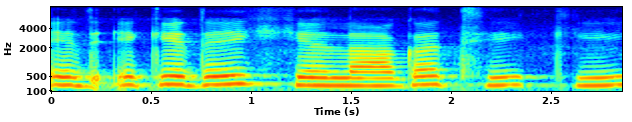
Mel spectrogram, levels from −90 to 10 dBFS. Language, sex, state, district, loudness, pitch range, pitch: Sadri, female, Chhattisgarh, Jashpur, -15 LUFS, 225-250 Hz, 235 Hz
